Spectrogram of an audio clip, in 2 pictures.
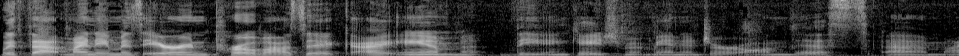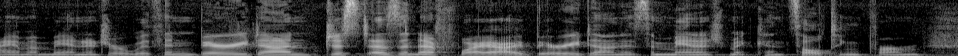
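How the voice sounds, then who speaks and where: A woman with a Texan accent speaks at a fairly quick pace, with hardly any pauses. Her pitch is fairly low and her intonation fairly even. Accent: noticeable Texan. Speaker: management consultant. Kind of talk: formal presentation. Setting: school board meeting room.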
